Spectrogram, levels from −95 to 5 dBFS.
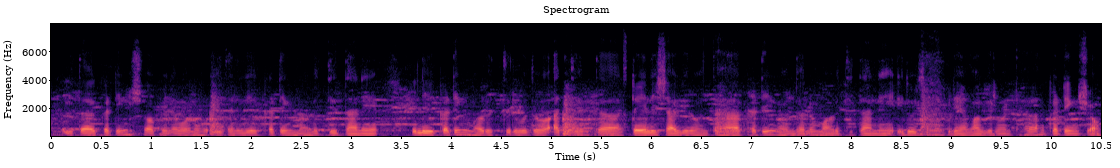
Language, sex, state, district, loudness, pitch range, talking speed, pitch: Kannada, male, Karnataka, Shimoga, -31 LUFS, 105-115 Hz, 110 wpm, 105 Hz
